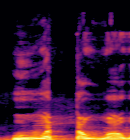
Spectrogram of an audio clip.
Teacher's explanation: واو کے ساتھ تا ملے گا، مشدد ہے، 1 دفعہ پیچھے ملے گا اور 1 دفعہ خود پڑھا جائے گا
